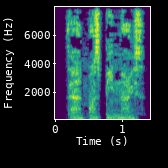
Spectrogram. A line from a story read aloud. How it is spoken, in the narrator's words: she muttered under her breath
